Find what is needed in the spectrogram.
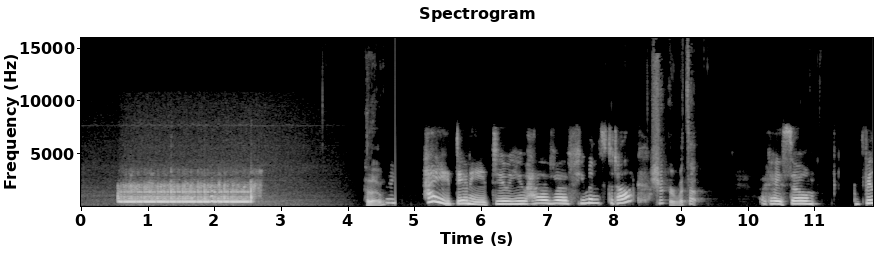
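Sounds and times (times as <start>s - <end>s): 
electronic telephone tone of an outgoing phone call: 0.5s - 2.7s
speech: 4.3s - 4.7s, 5.3s - 9.3s, 10.2s - 11.8s.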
